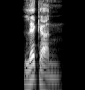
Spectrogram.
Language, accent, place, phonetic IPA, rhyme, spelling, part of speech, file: German, Germany, Berlin, [ˈlɛkɐn], -ɛkɐn, Leckern, noun, De-Leckern.ogg
- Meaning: dative plural of Lecker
